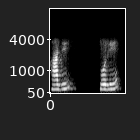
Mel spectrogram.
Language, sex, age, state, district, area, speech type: Hindi, female, 30-45, Madhya Pradesh, Gwalior, urban, conversation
